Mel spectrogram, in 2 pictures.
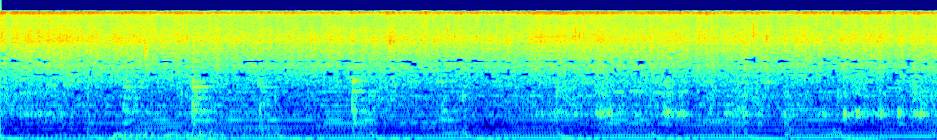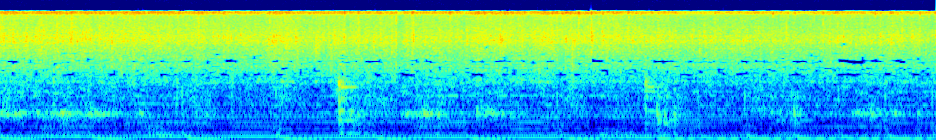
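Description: Onions and ginger-garlic paste sizzling in hot oil in an aluminium pot, being fried off to lose their raw taste, while a wooden spoon stirs and now and then scrapes the pot. A steady low hum runs underneath.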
